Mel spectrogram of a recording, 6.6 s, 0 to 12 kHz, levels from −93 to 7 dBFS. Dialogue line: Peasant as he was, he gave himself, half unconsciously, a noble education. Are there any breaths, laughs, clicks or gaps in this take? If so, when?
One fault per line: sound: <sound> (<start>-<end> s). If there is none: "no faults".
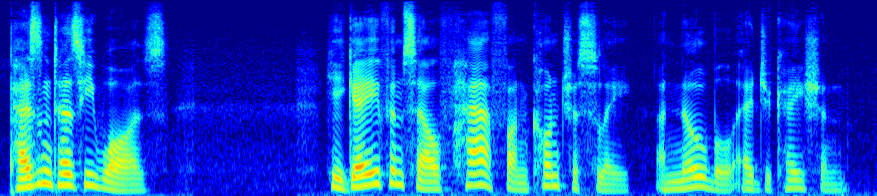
no faults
